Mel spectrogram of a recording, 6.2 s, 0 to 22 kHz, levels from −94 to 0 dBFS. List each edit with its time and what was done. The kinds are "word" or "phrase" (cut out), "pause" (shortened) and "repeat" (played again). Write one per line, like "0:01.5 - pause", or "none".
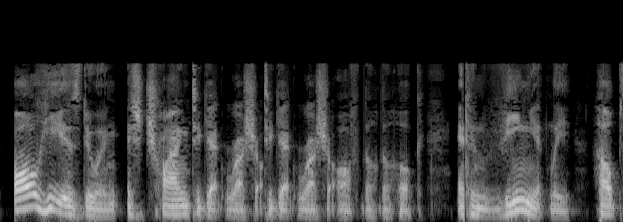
0:02.6 - repeat
0:03.8 - repeat
0:04.6 - word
